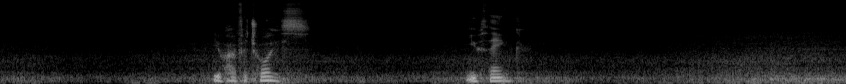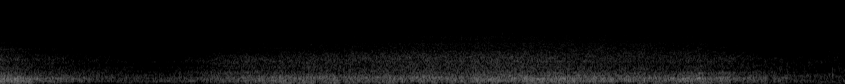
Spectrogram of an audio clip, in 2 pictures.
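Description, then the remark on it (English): Soft ocean waves wash in and recede in slow, broad surges, a steady rushing hiss rising and falling. A voice speaks briefly over the water near the start. “You listen to the waves.”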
